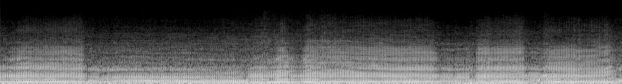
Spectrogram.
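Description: Yamaha motorcycle engine running loud through an aftermarket exhaust while riding, its note climbing and dropping back several times as the revs change.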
